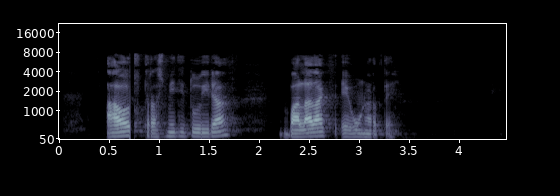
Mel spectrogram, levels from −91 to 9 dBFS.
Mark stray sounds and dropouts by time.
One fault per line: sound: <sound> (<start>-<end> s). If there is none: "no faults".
sound: dropout (0.7-0.7 s)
